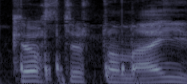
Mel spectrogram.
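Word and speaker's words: chestertonii: a Dracula orchid, Dracula chestertoni or kirstertoni, if you pronounce it with a K, C-H is a K in Latin, and it's an endemic species from Colombia, just existing in Colombia.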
